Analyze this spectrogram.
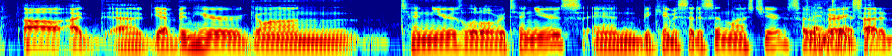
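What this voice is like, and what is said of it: American accent. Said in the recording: “American background, I noted from the accent.”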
